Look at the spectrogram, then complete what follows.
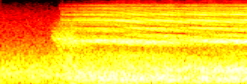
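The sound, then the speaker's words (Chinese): A reconnaissance spaceship slowly landing: a steady, rushing roar that grows slightly after half a second, when high shimmering whine tones enter and hold to the end. “在距离赛小西他们千米左右的地方。一艘欧比组织的侦察飞船正在缓缓降落”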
